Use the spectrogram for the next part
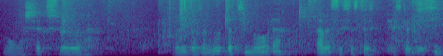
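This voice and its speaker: A man's voice: mid-range voice, fairly even intonation, moderate pace. A man casually narrating his night exploration as an urban exploration vlogger, informal and given to mild swearing. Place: inside large empty abandoned building and rooftop. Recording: echoey, very noisy handheld camera audio.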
